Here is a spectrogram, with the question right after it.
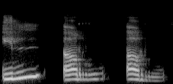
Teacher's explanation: الأمر الثالث حبيبة القلب ربما يتعلق بالحروف المشددات، الآن المشددات في البسملة كلهم حروف بينية، وبالتالي ما كل مشدد بشديد، أنت مطالبة أنك تحافظي على بينية الحرف الأول، فتقولي إل أر أر بذات الآلية وبذات قوة التصادم وبذات الزمن لا يختلف.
